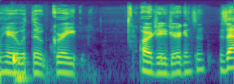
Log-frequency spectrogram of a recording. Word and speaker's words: Jurgensen: don't know if you're if you want to be ethnically um accurate it's Jurgensen Jurgensen but we're in America so the correct way to say it is Jurgensen okay yeah cool I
